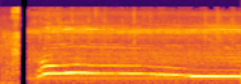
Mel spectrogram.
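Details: Pet Alaskan Malamute named Luoluo calling to rouse a sleeping owner late in the morning: one long steady howl that starts with a quick rise, holds level, then drops to a lower, flatter tone at the end, with faint background hum.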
